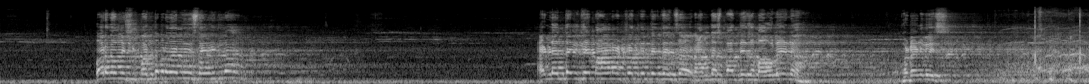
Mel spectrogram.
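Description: A man speaks forcefully into a microphone, heard through loudspeakers outdoors with echo.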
